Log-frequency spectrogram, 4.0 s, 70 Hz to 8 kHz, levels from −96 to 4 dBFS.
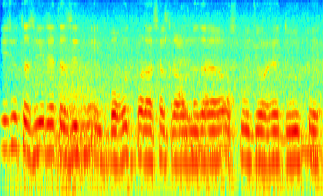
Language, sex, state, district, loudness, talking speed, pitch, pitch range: Hindi, male, Punjab, Kapurthala, -14 LUFS, 295 wpm, 175 Hz, 165-190 Hz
